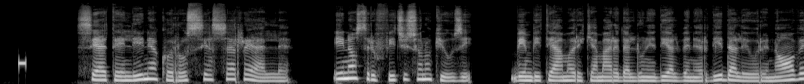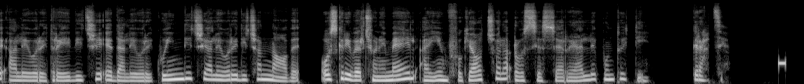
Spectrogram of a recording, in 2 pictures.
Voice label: italian ivr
